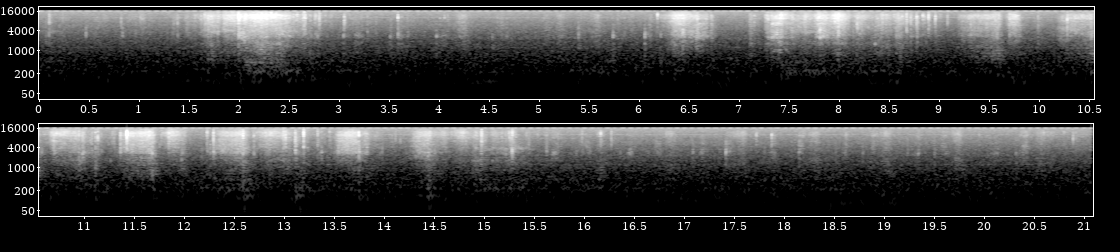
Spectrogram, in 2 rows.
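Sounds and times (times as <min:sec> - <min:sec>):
marker scratching on paper: 0:09.2 - 0:20.8.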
